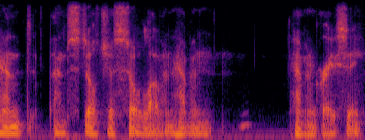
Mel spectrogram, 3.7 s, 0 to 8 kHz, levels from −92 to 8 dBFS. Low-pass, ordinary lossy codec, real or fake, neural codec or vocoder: 7.2 kHz; Opus, 32 kbps; real; none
